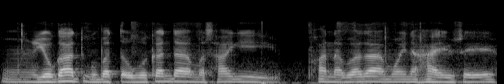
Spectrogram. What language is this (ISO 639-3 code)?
mni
